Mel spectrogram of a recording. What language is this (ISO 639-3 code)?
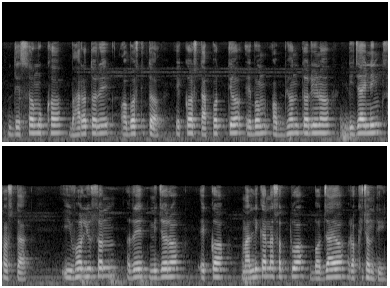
ori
